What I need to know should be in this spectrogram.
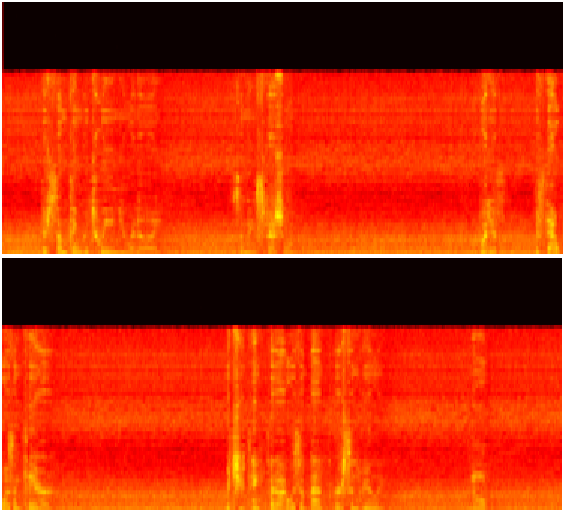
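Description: A woman speaks tensely, close by.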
